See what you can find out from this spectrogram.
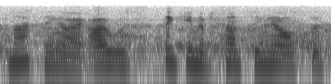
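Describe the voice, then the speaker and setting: A woman's voice: on the high side, steady tone, fast, a crowd in the background, natural voice. An actress in a classic radio drama playing a flustered, skeptical young working woman, hesitant and stammering. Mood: distracted, uneasy. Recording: tinny, noisy vintage radio recording.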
